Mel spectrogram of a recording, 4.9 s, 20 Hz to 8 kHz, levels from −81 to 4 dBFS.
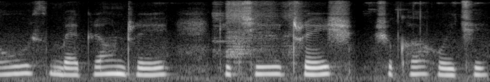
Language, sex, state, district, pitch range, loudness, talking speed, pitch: Odia, female, Odisha, Khordha, 200-220 Hz, -16 LUFS, 75 wpm, 215 Hz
